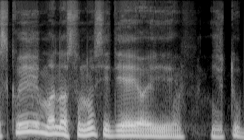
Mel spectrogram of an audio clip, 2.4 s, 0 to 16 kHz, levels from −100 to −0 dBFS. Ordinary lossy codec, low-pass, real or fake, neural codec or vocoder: Opus, 24 kbps; 14.4 kHz; real; none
